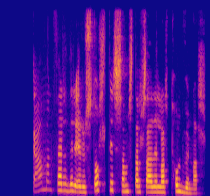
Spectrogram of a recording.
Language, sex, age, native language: Icelandic, female, 20-29, Icelandic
